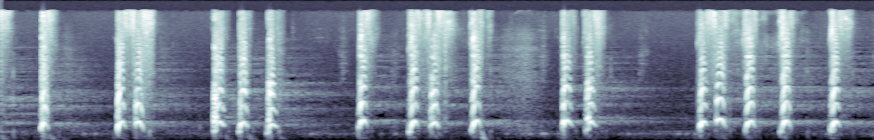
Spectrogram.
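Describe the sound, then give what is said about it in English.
A person imitates a dog barking, giving a series of short, sharp yaps in quick pairs and triplets, fairly loud, with brief pauses between bursts and no other talk. “I think it sounded like a dog.”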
